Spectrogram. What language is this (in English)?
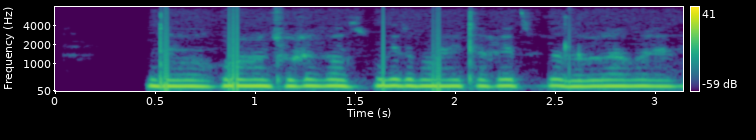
Pashto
